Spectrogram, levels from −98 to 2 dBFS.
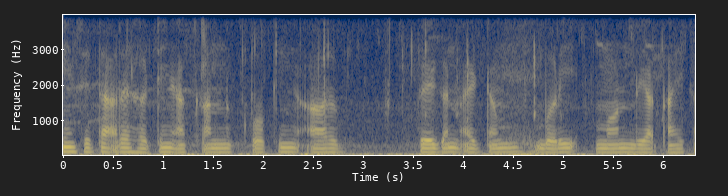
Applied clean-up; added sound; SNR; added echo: none; Chewing, mastication; 4 dB; none.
